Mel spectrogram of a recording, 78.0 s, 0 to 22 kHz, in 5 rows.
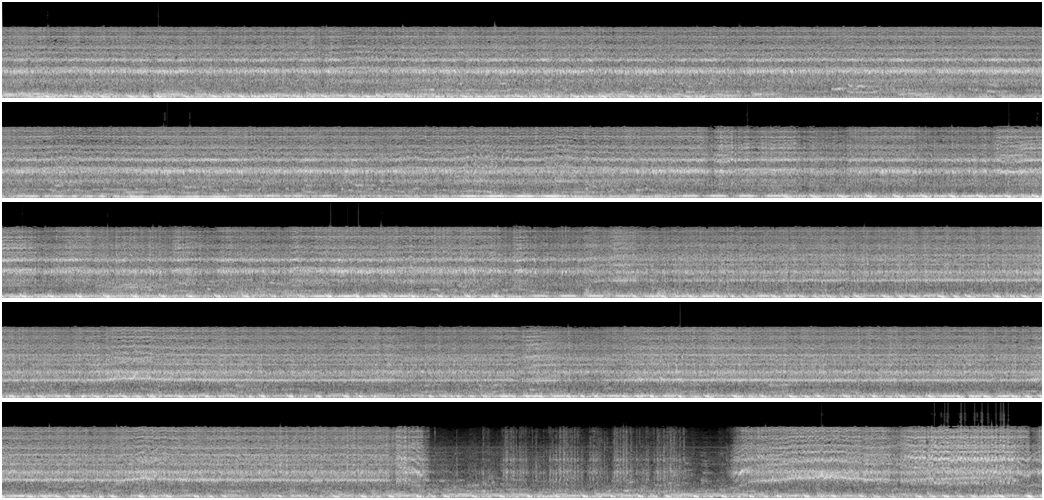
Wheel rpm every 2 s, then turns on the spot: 160, 160, 160, 160, 160, 160, 160, 160, 160, 160, 160, 160, 160, 160, 160, 160, 160, 160, 160, 160, 190, 200, 200, 200, 200, 200, 200, 200, 200, 200, 200, 200, 200, 200, 60, 20, 40, 190, 180.
68-72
